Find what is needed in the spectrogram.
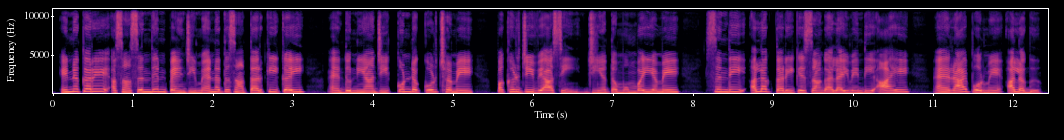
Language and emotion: Sindhi, neutral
